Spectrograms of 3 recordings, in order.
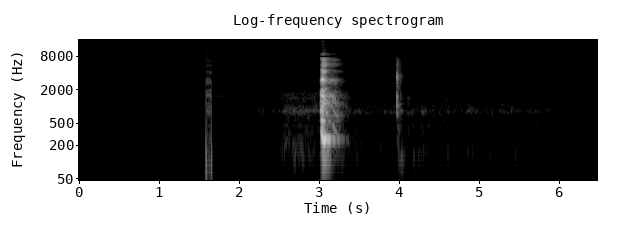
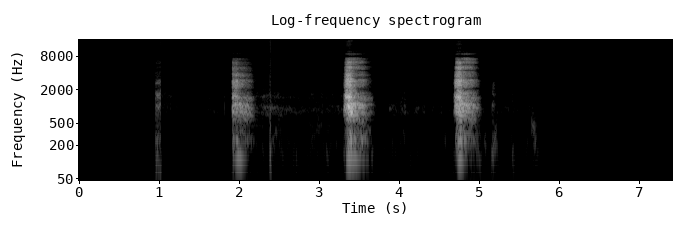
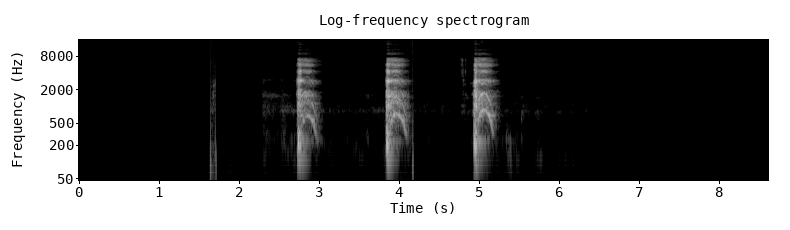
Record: {"cough_length": "6.5 s", "cough_amplitude": 25758, "cough_signal_mean_std_ratio": 0.11, "exhalation_length": "7.4 s", "exhalation_amplitude": 16988, "exhalation_signal_mean_std_ratio": 0.19, "three_cough_length": "8.6 s", "three_cough_amplitude": 25884, "three_cough_signal_mean_std_ratio": 0.19, "survey_phase": "beta (2021-08-13 to 2022-03-07)", "age": "65+", "gender": "Female", "wearing_mask": "No", "symptom_sore_throat": true, "smoker_status": "Ex-smoker", "respiratory_condition_asthma": false, "respiratory_condition_other": false, "recruitment_source": "REACT", "submission_delay": "2 days", "covid_test_result": "Negative", "covid_test_method": "RT-qPCR"}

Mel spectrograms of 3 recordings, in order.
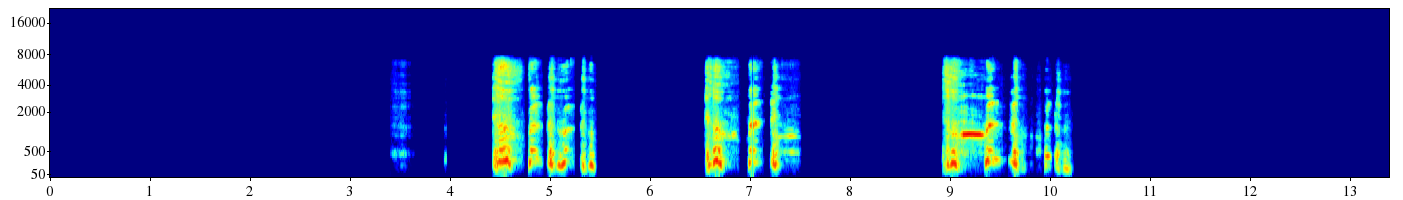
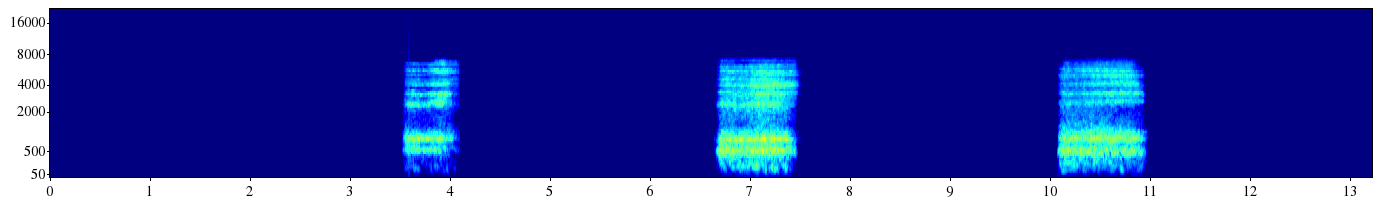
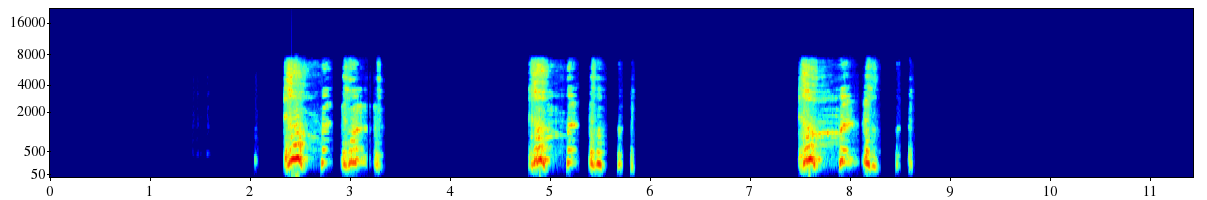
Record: {"cough_length": "13.4 s", "cough_amplitude": 30029, "cough_signal_mean_std_ratio": 0.26, "exhalation_length": "13.2 s", "exhalation_amplitude": 3478, "exhalation_signal_mean_std_ratio": 0.31, "three_cough_length": "11.4 s", "three_cough_amplitude": 32768, "three_cough_signal_mean_std_ratio": 0.26, "survey_phase": "alpha (2021-03-01 to 2021-08-12)", "age": "18-44", "gender": "Male", "wearing_mask": "No", "symptom_fatigue": true, "smoker_status": "Ex-smoker", "respiratory_condition_asthma": false, "respiratory_condition_other": false, "recruitment_source": "REACT", "submission_delay": "1 day", "covid_test_result": "Negative", "covid_test_method": "RT-qPCR"}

